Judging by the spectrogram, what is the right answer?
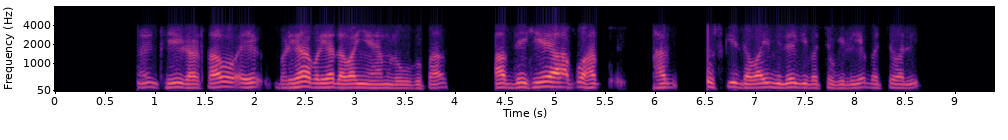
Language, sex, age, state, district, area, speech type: Hindi, male, 45-60, Uttar Pradesh, Hardoi, rural, conversation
